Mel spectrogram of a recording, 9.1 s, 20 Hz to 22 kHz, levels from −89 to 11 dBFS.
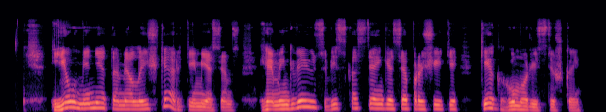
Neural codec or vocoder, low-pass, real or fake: none; 10.8 kHz; real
